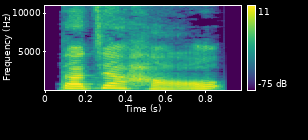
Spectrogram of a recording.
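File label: "da jia hao" Chinese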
